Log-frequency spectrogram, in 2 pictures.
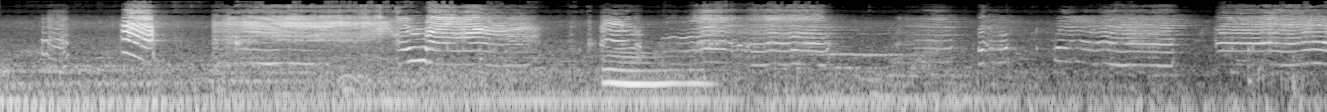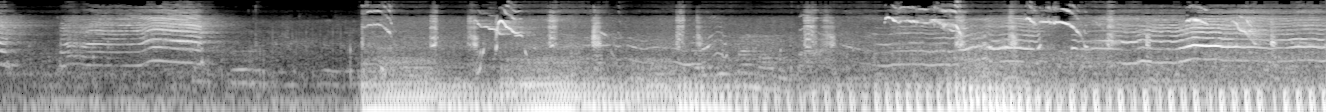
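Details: Playful otters calling by day: a long run of quick, high, whistled chirps with bending pitch, rising and falling in rapid series, followed by loud rumbling noise and continued squeals mixed with other sounds.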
